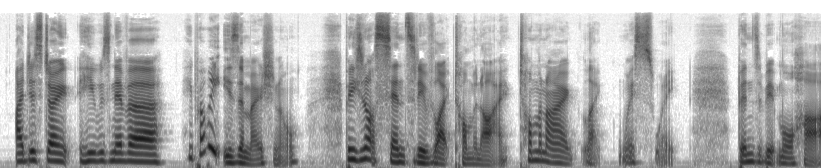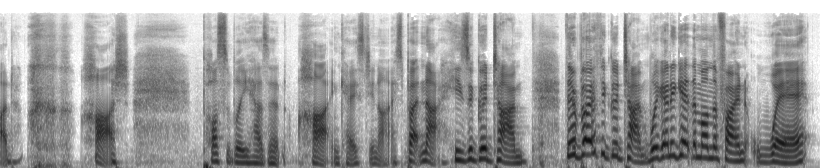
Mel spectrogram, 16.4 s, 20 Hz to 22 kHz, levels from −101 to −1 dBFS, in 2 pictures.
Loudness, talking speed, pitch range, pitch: -19 LUFS, 205 wpm, 150-235 Hz, 185 Hz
